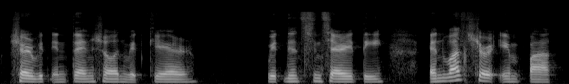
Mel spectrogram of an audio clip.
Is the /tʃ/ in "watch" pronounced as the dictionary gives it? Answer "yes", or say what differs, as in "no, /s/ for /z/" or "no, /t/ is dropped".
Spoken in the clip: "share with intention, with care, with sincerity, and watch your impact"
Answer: no, /s/ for /tʃ/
